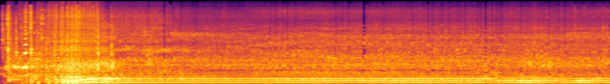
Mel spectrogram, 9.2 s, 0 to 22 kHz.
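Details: 1990s Toro lawn mower rescued from a scrapyard, after cleaning the carburetor bowl and main jets: catches after a few pulls, then runs steady and even with no misses or surging; normal running.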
